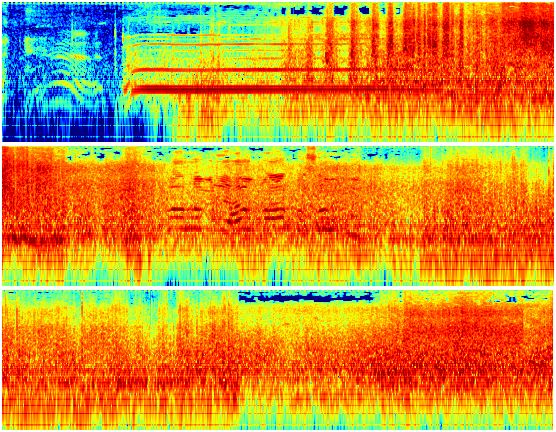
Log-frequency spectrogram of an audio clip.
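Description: Wind rushes hard across the microphone during a paraglider flight.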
